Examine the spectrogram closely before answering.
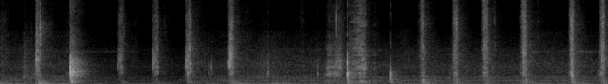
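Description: Chef's knife chopping a carrot into small cubes on a plastic cutting board: short sharp knocks of the blade on the board, uneven at first and then settling to about three a second. One longer, scraping stroke about three and a half seconds in.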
